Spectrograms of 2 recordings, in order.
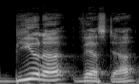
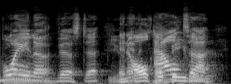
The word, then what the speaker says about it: Buena Vista: the Beer Christa it's Buna Vista not Buena Vista yeah it's out say that again it's out to Buena Vista Yuna Buna yeah it's not the Spanish pronunciation right but I still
